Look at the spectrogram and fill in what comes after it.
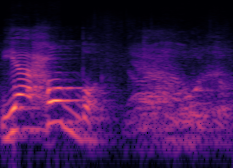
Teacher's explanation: The ha comes from the middle of the throat.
